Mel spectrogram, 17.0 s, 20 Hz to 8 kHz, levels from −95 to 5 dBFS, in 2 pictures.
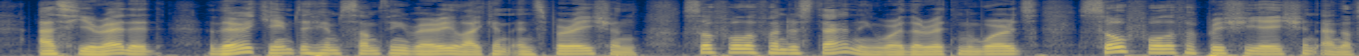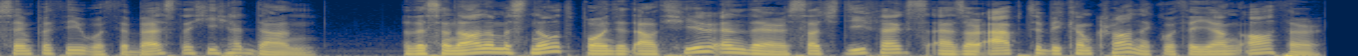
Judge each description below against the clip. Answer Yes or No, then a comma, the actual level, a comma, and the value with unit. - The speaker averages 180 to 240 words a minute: Yes, average, 195 wpm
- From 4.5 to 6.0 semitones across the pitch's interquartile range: Yes, average, 4.9 semitones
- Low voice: Yes, low, 115 Hz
